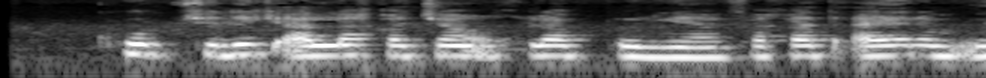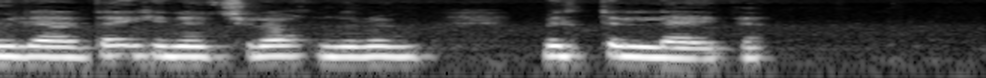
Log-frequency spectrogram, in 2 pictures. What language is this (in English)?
Uzbek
